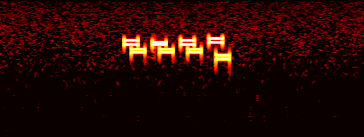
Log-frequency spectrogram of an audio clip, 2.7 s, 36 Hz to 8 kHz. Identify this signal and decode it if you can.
Multi-frequency trunk signalling (R2, with the far end's replies), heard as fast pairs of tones, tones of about 110 ms. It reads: 2125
